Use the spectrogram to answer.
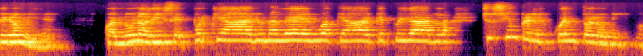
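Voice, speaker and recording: Somewhat breathy and fairly high-pitched, a woman speaks at a fairly slow pace with audible room echo. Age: 70s. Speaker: theatre teacher. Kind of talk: talk to students.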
